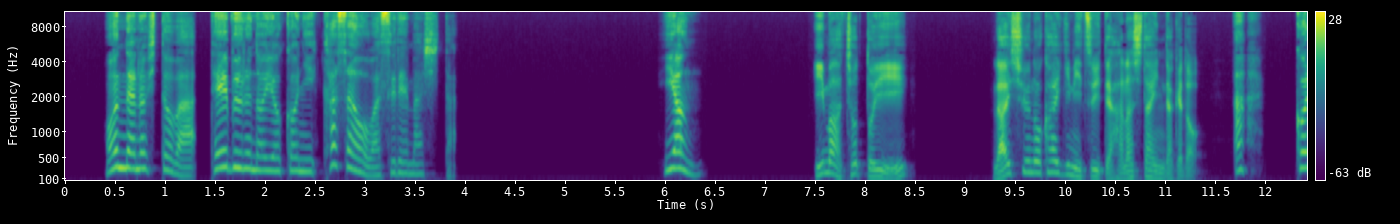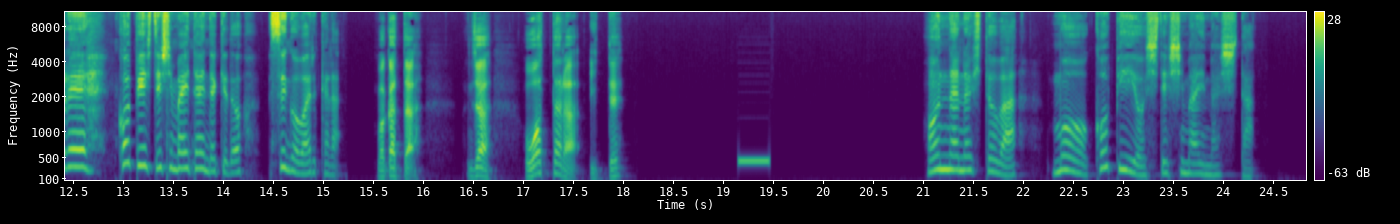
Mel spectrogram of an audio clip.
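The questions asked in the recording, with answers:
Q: 女の人はもうコピーをしてしまいました。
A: 正しくない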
